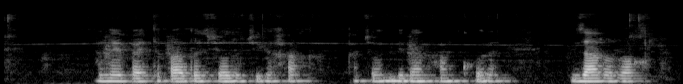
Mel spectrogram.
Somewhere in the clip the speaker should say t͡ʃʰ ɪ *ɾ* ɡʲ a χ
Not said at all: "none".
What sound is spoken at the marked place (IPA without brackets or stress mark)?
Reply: none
